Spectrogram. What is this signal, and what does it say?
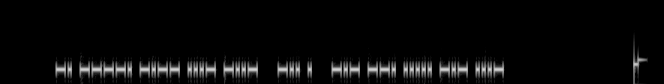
Morse code, heard as a keyed tone, about 40 wpm, 700 Hz. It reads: N9YVX DE KG5KV
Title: USA Callsign DE Callsign - 5 Characters - 40wpm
